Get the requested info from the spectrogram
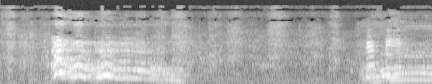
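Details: Siberian Husky treated to boiled eggs, eating them shell and all; two drawn-out harmonic whining vocalizations, the first sliding downward over about a second and a half, the second shorter after a quiet gap.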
